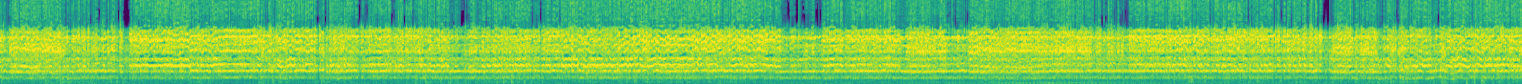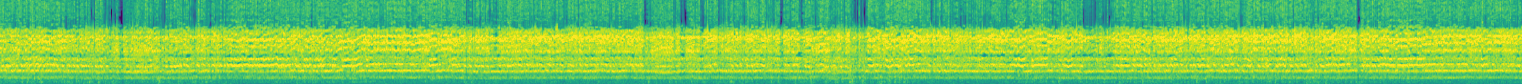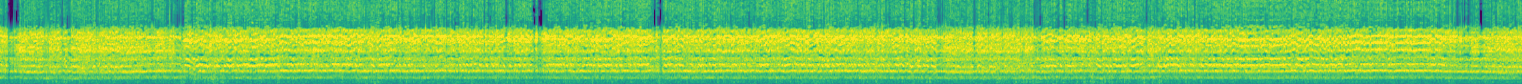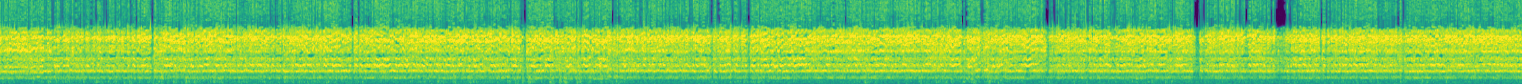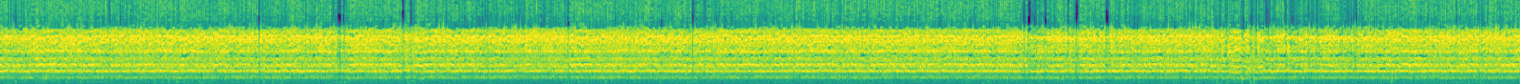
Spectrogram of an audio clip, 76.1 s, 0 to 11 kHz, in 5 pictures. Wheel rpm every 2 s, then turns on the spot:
220, 230, 220, 220, 220, 230, 230, 220, 220, 220, 220, 230, 230, 230, 230, 220, 220, 230, 230, 230, 220, 220, 220, 230, 230, 230, 230, 240, 230, 240, 230, 230, 230, 230, 230, 230, 230, 230.
none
